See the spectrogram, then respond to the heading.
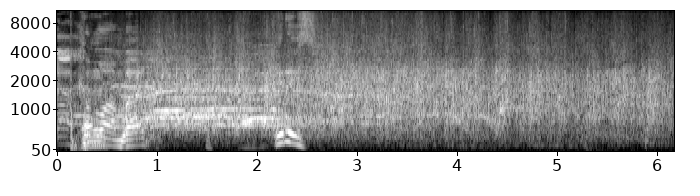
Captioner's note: cheers and applause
